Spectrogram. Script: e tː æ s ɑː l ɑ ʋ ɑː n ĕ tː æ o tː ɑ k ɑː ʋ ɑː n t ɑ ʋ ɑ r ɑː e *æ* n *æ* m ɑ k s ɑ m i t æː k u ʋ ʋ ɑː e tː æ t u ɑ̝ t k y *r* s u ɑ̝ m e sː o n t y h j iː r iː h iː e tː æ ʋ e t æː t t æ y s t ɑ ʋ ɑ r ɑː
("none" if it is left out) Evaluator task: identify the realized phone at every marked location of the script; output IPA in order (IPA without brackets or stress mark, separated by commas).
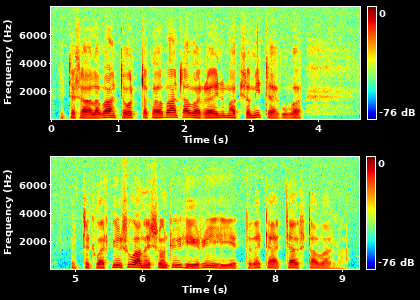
i, e, l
